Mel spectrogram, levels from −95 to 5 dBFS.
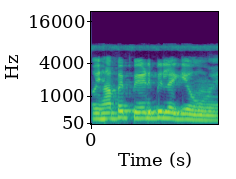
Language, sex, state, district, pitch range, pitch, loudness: Hindi, male, Uttar Pradesh, Jalaun, 145-175 Hz, 165 Hz, -13 LUFS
